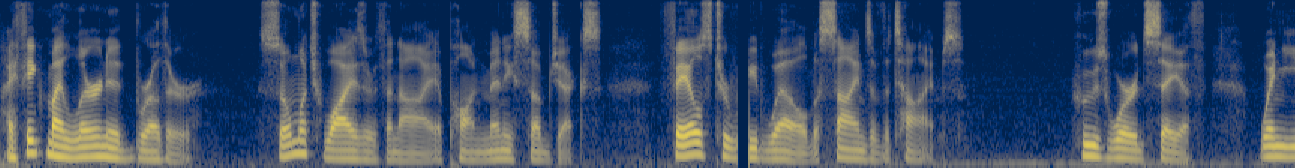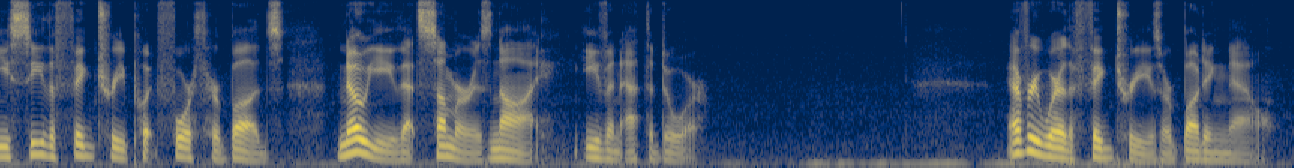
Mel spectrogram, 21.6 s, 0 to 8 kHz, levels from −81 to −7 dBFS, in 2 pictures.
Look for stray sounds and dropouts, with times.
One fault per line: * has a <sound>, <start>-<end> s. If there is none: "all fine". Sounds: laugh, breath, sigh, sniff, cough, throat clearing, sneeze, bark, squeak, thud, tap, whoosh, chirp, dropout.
* has a dropout, 6.1-6.2 s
